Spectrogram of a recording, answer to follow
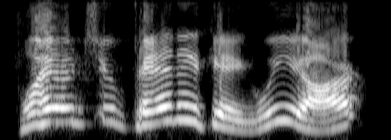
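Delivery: high, loud frantic cry; panicked. Acted. Terrified disciples demanding Jesus panic, high and loud. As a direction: shout it in full panic. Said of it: "This is time to panic".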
